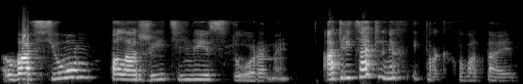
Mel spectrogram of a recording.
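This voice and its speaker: A woman with a fairly high voice co-hosts a casual news chat. She reads viewer comments aloud and answers them in short, plain remarks. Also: very animated, a little slow, bright, forceful tone. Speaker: co-host.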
